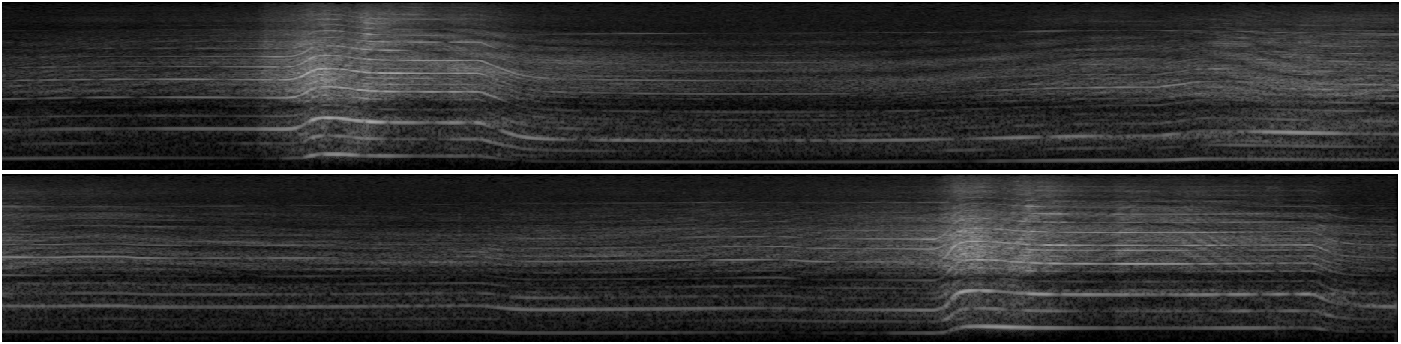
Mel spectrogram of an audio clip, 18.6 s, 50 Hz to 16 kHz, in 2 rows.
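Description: Whine of a Fasttech 2212/6 2700 Kv brushless outrunner motor driving a three-bladed 6x3 carbon prop on a small foam RC park jet in flight. The pitch shifts up and down several times. It grows louder about two seconds in and again near the end.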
